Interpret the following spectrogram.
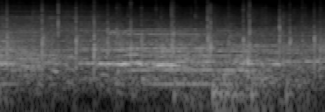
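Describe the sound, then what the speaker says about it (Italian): An indoor handball crowd at a Serie A Beretta men's play-out match between Carpi and Rubiera applauds player Ceccarini with steady clapping, scattered cheers and whoops under a continuous murmur of voices. "Applausi per Ceccarini."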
